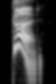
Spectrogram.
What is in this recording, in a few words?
"good", English; 3000 words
